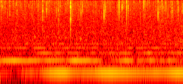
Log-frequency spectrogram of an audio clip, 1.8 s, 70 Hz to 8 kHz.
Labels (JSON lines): {"label": "biophony, midshipman", "recorder": "SoundTrap 500"}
